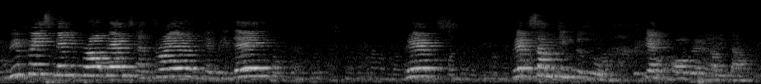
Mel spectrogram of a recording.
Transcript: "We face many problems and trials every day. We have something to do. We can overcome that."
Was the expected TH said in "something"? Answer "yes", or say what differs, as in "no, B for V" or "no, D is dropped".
no, T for TH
